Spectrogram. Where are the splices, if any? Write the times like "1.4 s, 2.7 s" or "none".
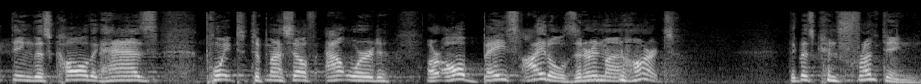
1.0 s, 2.0 s, 2.6 s, 5.2 s, 6.2 s, 8.0 s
